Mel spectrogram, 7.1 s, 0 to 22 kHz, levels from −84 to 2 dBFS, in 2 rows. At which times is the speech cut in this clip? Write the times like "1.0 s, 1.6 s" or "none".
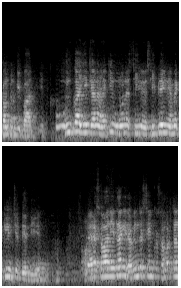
5.1 s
